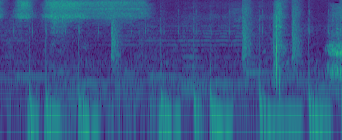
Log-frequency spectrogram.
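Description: Vape pen being inhaled from, giving a fairly quiet airy hiss mixed with repeated soft crackling pops at a regular pace.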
